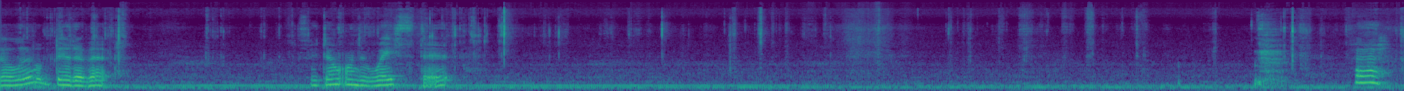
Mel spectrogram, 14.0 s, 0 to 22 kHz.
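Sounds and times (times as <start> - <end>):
steady low hum: 0.0 - 14.0
paper rustling and ticking: 2.0 - 8.4.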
